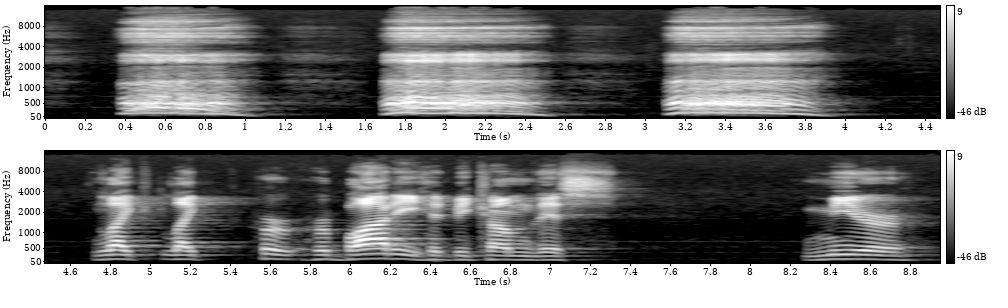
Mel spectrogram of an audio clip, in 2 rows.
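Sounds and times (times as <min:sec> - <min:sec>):
voice imitating a woman's agonal breathing with harsh groaning gasps: 0:00.0 - 0:04.0
speech: 0:00.4 - 0:01.1, 0:04.8 - 0:07.4, 0:08.3 - 0:08.9.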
